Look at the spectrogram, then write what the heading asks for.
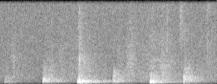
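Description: Footsteps of a person walking upstairs toward the guest rooms: faint, soft thuds in a steady, even rhythm, about two per second.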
